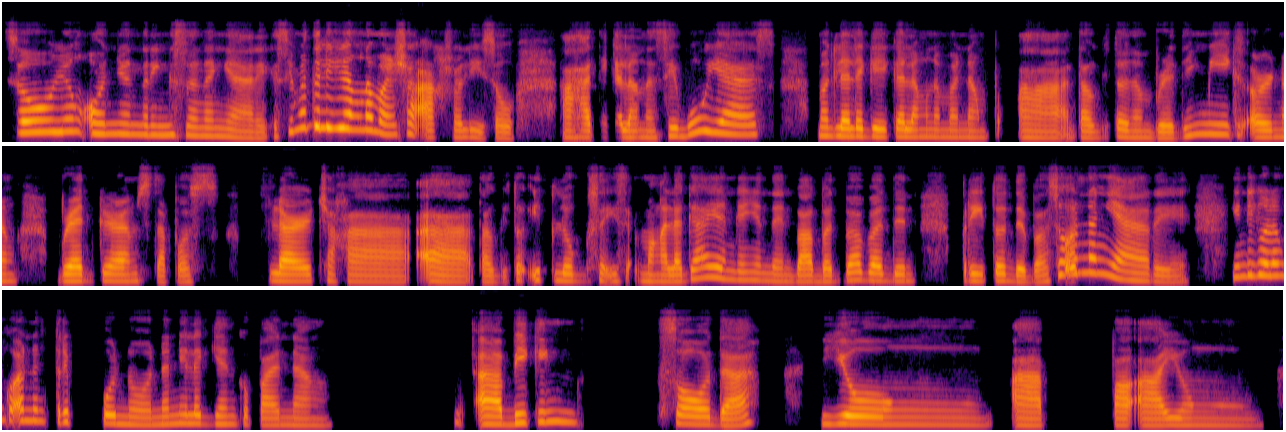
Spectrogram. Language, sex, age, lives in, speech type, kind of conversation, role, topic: Filipino, female, 25-29, Philippines, conversation, podcast, guest, Ano ang pinaka-hindi mo malilimutang pagkakamali mo sa kusina, at ano ang natutuhan mo mula rito?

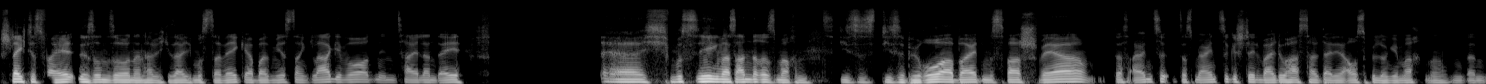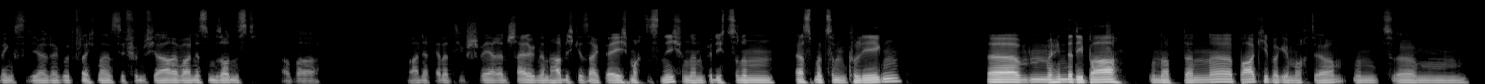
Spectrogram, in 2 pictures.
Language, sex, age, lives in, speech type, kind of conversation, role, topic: German, male, 25-29, Germany, conversation, podcast, guest, Wie lehrt dich die Natur, langsamer zu werden?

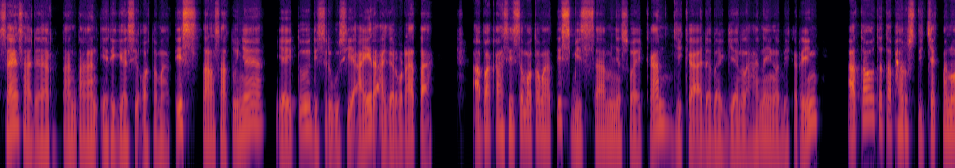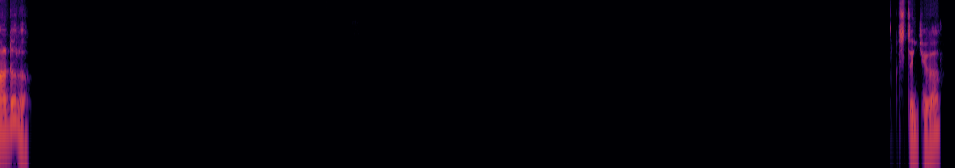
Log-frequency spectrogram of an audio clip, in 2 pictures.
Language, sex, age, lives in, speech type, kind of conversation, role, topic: Indonesian, male, 30-34, Indonesia, read, expert-assistant, asker, Kalau saya mau tahu teknologi pertanian yang sedang populer sekarang, ke mana sebaiknya saya mencari info yang mudah dipahami?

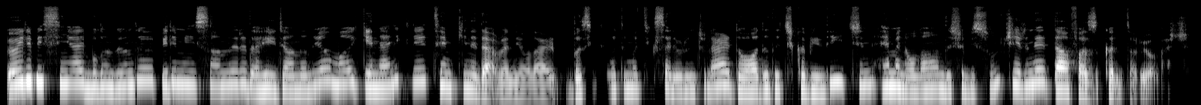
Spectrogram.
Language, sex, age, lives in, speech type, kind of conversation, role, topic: Turkish, female, 30-34, Netherlands, read, expert-assistant, expert, Uzayda yaşam ararken hangi yanlış sinyaller bizi yanıltıyor olabilir?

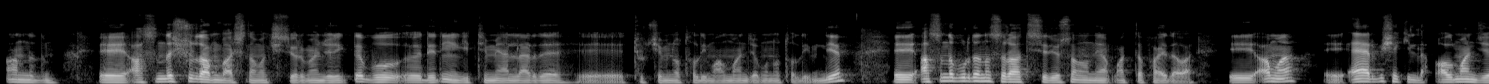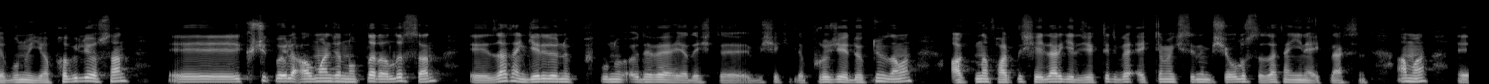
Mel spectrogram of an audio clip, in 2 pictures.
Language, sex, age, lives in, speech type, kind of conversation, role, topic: Turkish, male, 25-29, Bulgaria, conversation, advice, advisor, Zor bir işe başlamadan önce motivasyonumu nasıl artırıp görevlerimi nasıl önceliklendirebilirim?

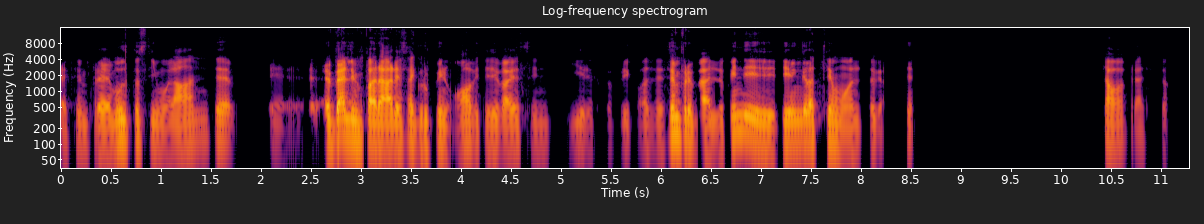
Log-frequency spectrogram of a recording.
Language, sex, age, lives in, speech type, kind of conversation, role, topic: Italian, male, 25-29, Italy, conversation, podcast, guest, Come hai scoperto la musica che ascolti ancora oggi?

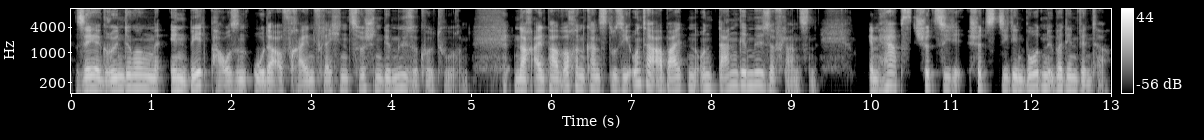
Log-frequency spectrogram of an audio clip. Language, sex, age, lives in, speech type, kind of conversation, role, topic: German, male, 45-49, Germany, read, expert-assistant, expert, Welche Strategien helfen dabei, nachhaltige Landwirtschaft Schritt für Schritt zu lernen und im Alltag umzusetzen?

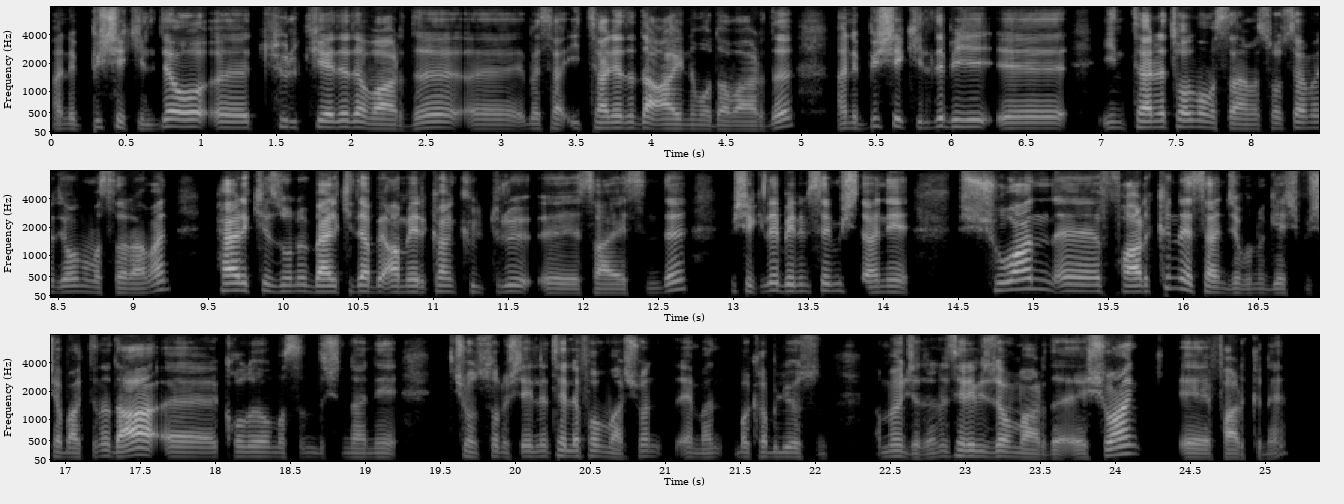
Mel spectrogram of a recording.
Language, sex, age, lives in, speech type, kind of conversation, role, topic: Turkish, male, 40-44, Greece, conversation, podcast, host, Sosyal medyadaki trendler gerçek stili nasıl şekillendiriyor?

